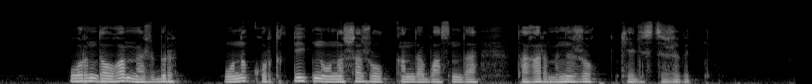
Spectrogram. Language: Kazakh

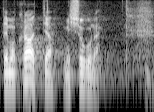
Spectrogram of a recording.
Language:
Estonian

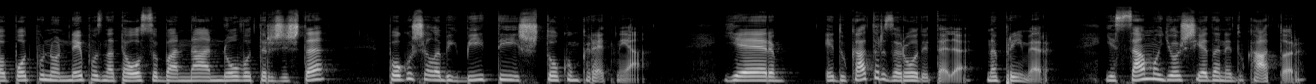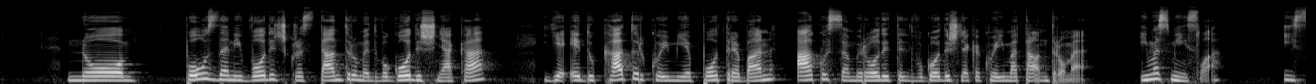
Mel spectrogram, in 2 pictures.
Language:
Croatian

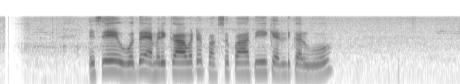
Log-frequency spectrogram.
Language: Sinhala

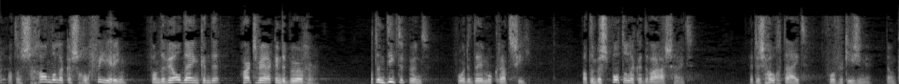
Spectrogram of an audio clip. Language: Dutch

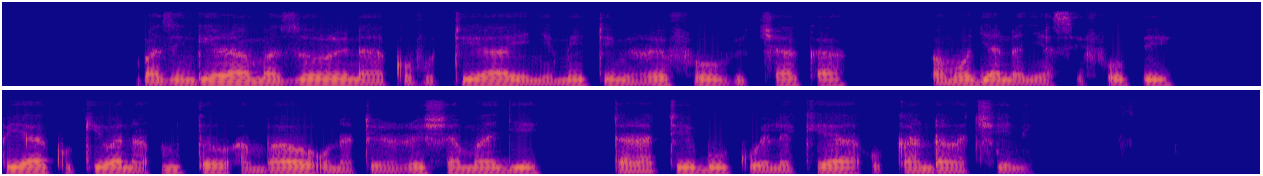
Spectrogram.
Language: Swahili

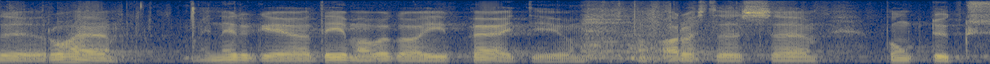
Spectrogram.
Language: Estonian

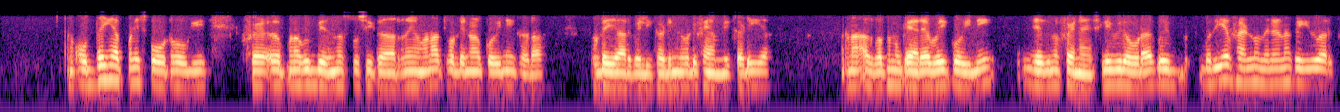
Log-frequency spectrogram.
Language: Punjabi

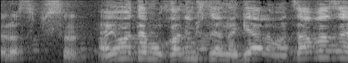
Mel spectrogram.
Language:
Hebrew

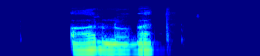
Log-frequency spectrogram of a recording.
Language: Hazaragi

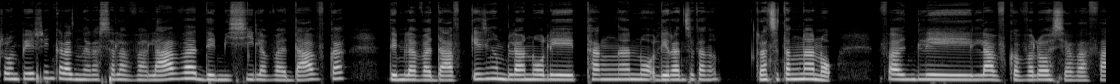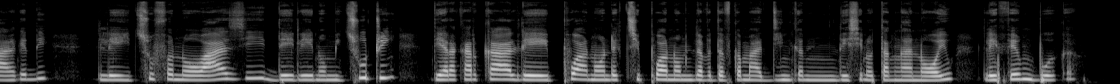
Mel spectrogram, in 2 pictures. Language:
Northern Betsimisaraka Malagasy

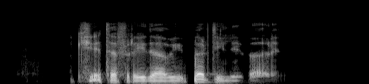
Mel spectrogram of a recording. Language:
Central Kurdish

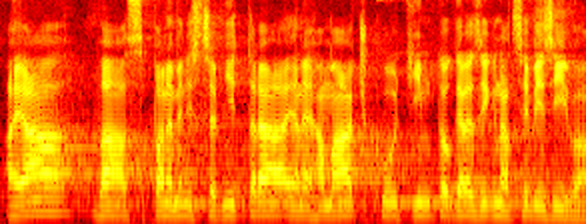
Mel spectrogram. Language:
Czech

